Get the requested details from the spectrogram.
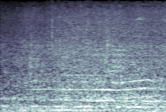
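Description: busy city street traffic

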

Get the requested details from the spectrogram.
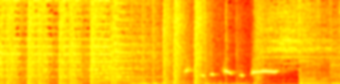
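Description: blowing a whistle

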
